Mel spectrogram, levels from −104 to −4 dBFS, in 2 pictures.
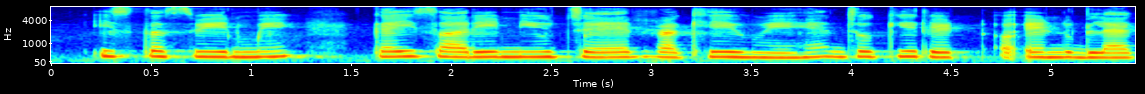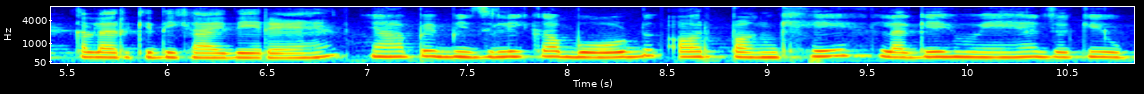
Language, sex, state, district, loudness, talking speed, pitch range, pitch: Hindi, female, Chhattisgarh, Sarguja, -28 LUFS, 185 wpm, 220-245 Hz, 235 Hz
